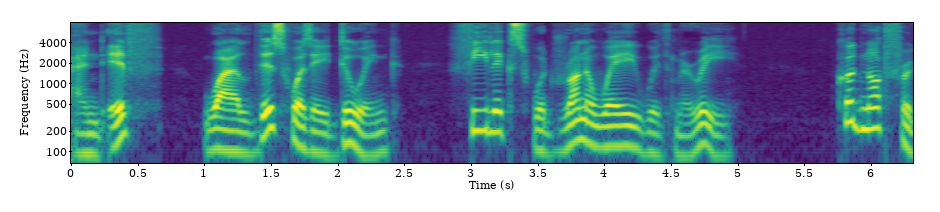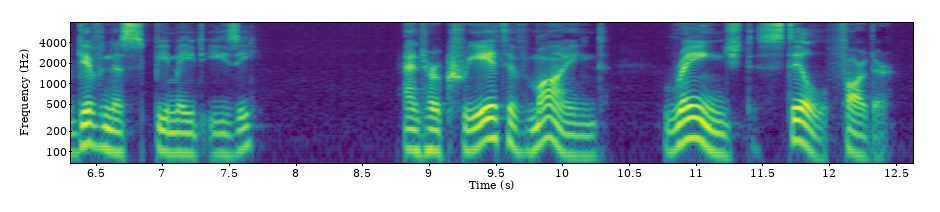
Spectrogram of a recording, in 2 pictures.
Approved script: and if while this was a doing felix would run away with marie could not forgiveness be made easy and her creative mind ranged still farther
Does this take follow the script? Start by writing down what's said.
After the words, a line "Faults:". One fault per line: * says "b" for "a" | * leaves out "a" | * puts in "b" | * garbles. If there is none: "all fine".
and if while this was a doing felix would run away with marie could not forgiveness be made easy and her creative mind ranged still farther
Faults:
all fine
